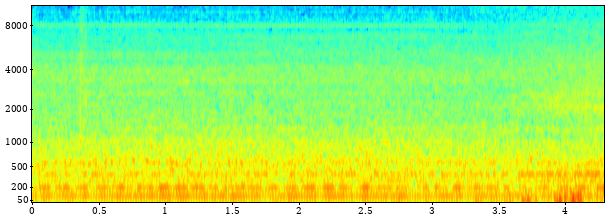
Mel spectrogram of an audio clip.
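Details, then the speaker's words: Microwave oven after arcing fix, probably dirt inside the cover; steady low transformer hum under faint traffic noise, no crackle or snapping, heating normally with no more arcing. "No more arcing. Seems to be working fine now. Maybe it was just a little bit of dirt inside of the cover."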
